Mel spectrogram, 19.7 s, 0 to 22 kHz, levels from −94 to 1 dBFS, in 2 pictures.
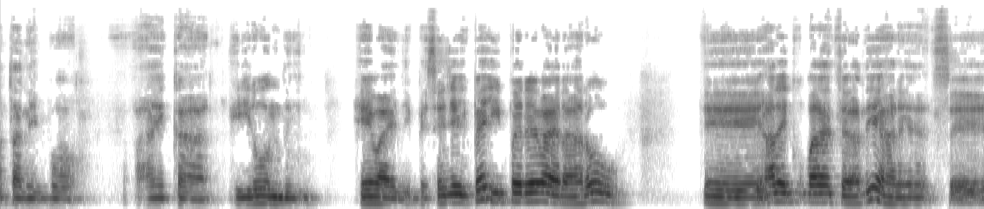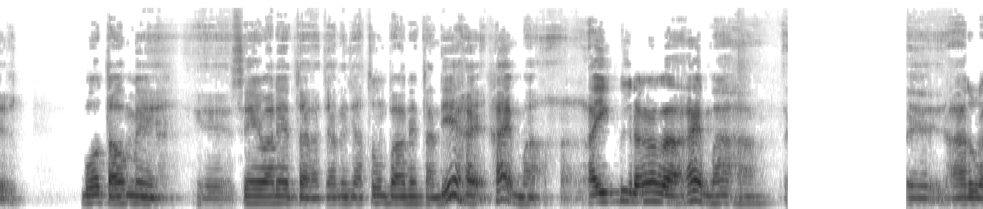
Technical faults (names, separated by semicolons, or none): rebuffering stall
